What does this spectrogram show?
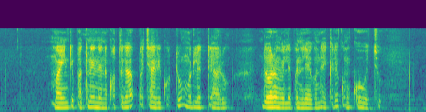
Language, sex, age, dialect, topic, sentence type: Telugu, male, 18-24, Central/Coastal, agriculture, statement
